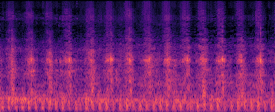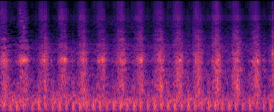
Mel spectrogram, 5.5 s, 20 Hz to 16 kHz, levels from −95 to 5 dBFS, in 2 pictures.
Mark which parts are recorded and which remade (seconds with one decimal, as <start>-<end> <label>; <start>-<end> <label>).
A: 0.0-0.8 recorded; 0.8-1.9 remade; 1.9-3.0 recorded; 3.0-5.5 remade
